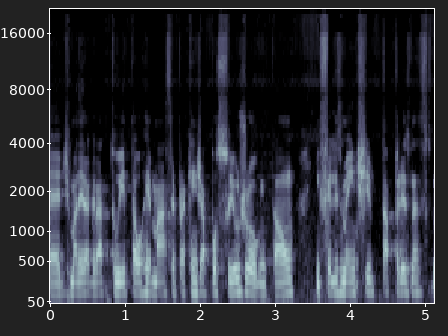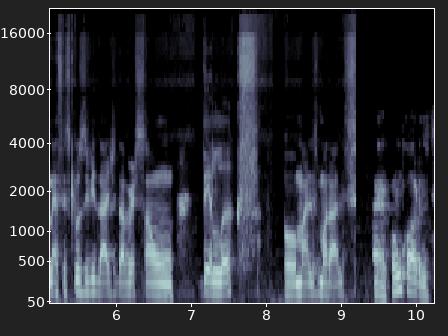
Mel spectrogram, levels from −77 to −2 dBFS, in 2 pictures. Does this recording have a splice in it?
no; 0 cuts

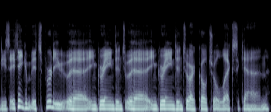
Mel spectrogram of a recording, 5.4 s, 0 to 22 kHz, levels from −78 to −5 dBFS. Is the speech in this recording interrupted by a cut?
yes; 1 cut; at 2.5 s

